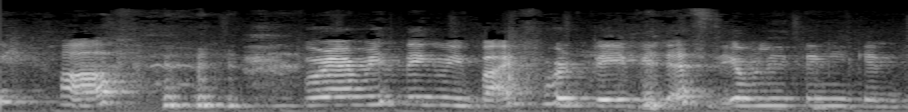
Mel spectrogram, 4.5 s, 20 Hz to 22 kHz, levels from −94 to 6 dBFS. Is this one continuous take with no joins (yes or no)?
yes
